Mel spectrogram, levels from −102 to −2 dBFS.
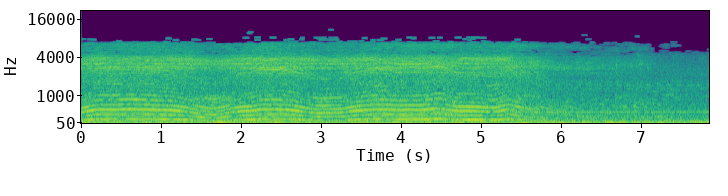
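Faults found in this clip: Dull, band-limited sound for the full clip: nothing above 11 kHz. Two distinct artefact textures are audible at once. Likely transcoding between lossy codecs: the character points to a low-rate WMA encode around 32 kbit/s re-encoded to MP3 around 48 kbit/s. The second encoder spends bits on the first encoder's debris and adds its own, and the lowest cut-off in the chain is kept.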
